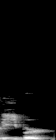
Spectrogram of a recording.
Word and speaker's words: Ebert: It's not, you know, Roger Ebert was not goth, so he's not going to like it. Or did I just say his name right?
